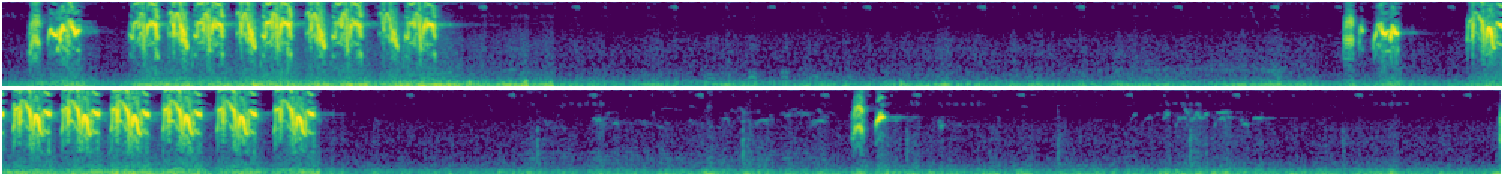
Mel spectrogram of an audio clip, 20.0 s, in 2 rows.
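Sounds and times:
sooty-headed bulbul singing: 0.1s - 3.1s, 8.9s - 12.2s, 13.9s - 16.3s.

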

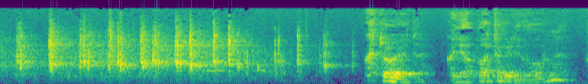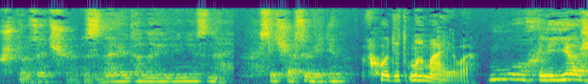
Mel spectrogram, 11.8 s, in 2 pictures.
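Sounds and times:
horse-drawn carriage clattering up: 0.0s - 3.7s
speech: 3.8s - 11.7s.

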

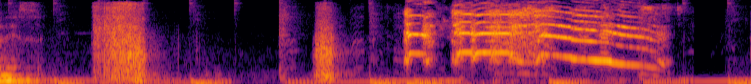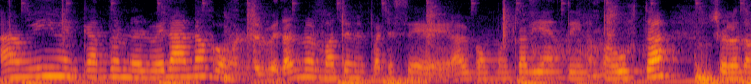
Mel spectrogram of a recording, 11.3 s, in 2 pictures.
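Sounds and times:
speech: 0.0s - 0.3s, 6.4s - 11.2s
low thumping: 0.0s - 3.5s, 5.0s - 11.2s
hissy bursts: 0.7s - 1.4s
rooster crowing: 3.0s - 5.2s.

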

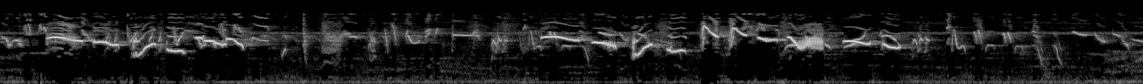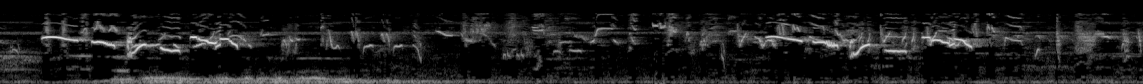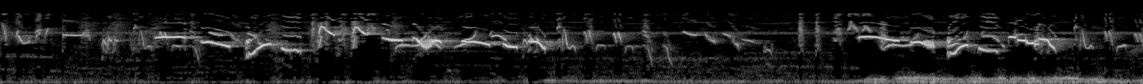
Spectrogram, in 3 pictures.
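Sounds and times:
Oriental magpie-robin song: 0.0s - 34.2s
low rumble: 12.0s - 16.5s, 31.4s - 34.2s.

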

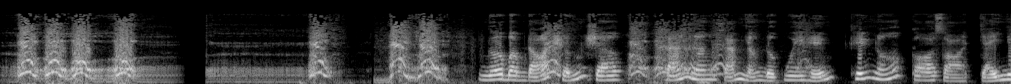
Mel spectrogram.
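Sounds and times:
mastiff barking fiercely: 0.0s - 1.7s, 3.0s - 4.6s, 5.4s - 7.4s
speech: 4.8s - 10.0s.

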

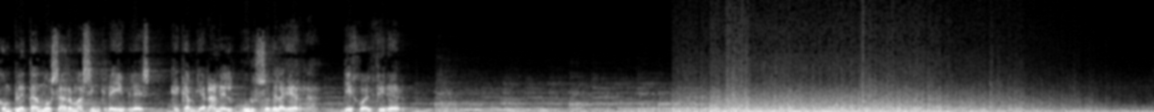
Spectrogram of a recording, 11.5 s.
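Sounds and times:
speech: 0.0s - 4.2s
bomb explosion: 6.7s - 11.5s.

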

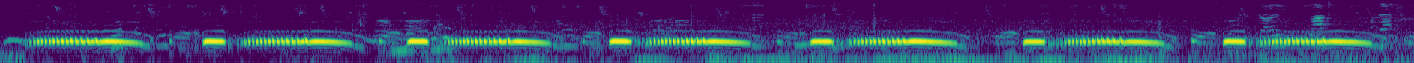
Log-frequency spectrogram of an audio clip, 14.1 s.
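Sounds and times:
white Barbary dove cooing: 0.0s - 14.1s.

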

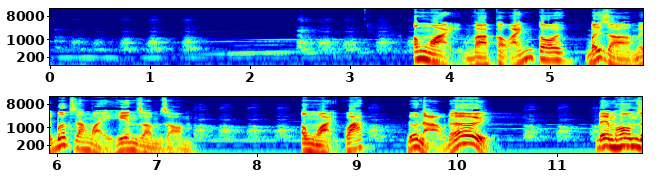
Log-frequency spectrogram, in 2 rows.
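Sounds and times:
grandparents' dog barking loudly: 0.2s - 1.6s, 2.5s - 3.7s, 7.4s - 9.5s, 10.7s - 11.6s
speech: 3.6s - 7.5s, 8.4s - 10.4s, 11.4s - 11.8s.

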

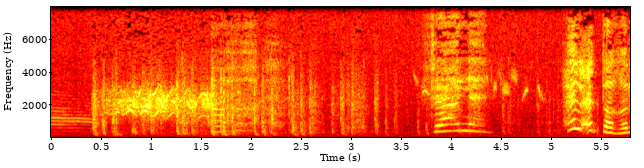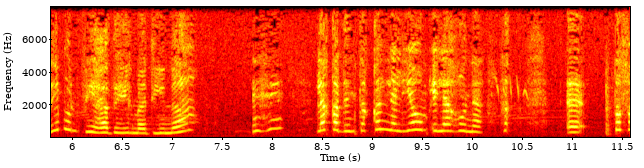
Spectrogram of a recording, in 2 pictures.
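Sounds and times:
fierce horse neighing: 0.0s - 2.5s
speech: 3.8s - 4.5s, 5.2s - 10.4s, 11.0s - 11.5s.

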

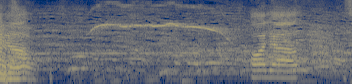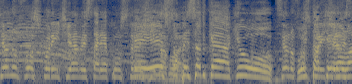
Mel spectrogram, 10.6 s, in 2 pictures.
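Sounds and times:
stadium crowd of fans cheering: 0.0s - 9.1s
high whistle-like tone: 1.2s - 3.5s
speech: 3.8s - 4.6s, 5.2s - 10.5s.

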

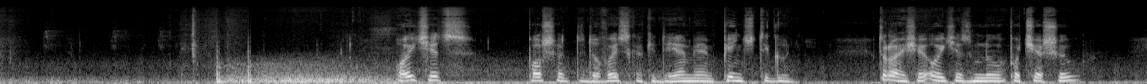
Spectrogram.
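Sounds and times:
mining explosives detonating at test range: 2.1s - 5.8s
speech: 4.0s - 4.7s, 5.3s - 8.0s, 8.8s - 10.9s.

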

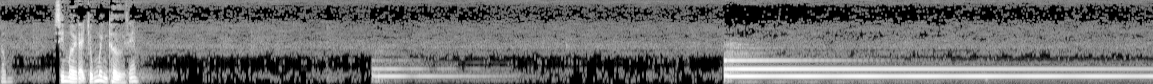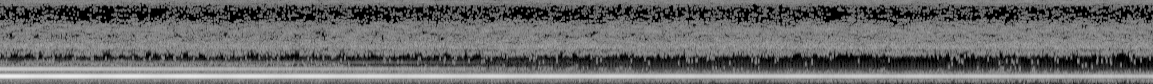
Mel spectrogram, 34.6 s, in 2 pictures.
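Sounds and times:
speech: 0.0s - 2.2s
meditation bell struck and resonating: 5.6s - 7.9s, 10.9s - 34.5s.

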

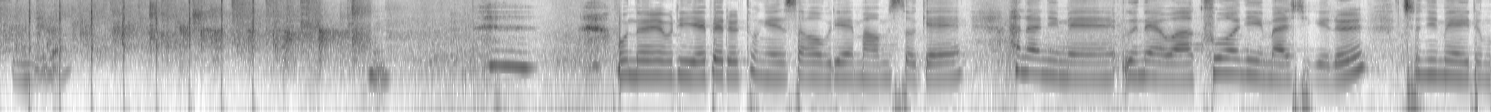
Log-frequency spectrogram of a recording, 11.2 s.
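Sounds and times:
audience applause: 0.0s - 3.1s
speech: 0.1s - 0.7s, 3.7s - 4.0s, 4.7s - 11.1s.

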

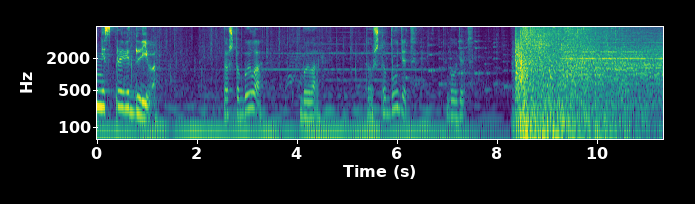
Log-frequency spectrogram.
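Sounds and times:
speech: 0.1s - 1.3s, 2.5s - 4.7s, 5.4s - 7.6s
deep booming explosion blast: 8.3s - 11.3s.

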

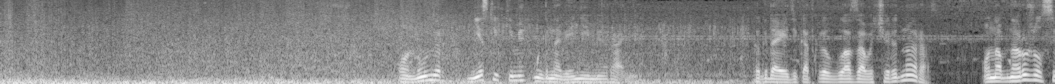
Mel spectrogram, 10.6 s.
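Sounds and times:
aircraft crash impact: 0.0s - 7.4s
powerful explosion: 0.0s - 7.8s
speech: 4.0s - 6.5s, 7.6s - 10.5s.

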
